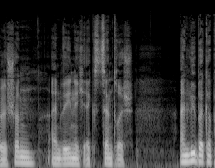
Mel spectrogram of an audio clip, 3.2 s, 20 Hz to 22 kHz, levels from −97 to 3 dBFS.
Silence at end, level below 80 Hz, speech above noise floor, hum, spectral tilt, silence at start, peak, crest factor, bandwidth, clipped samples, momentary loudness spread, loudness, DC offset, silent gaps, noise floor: 0 s; -44 dBFS; 34 dB; none; -6 dB/octave; 0 s; -10 dBFS; 16 dB; 16 kHz; under 0.1%; 11 LU; -26 LUFS; under 0.1%; none; -59 dBFS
